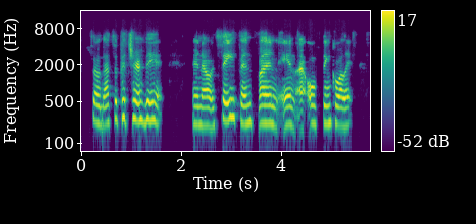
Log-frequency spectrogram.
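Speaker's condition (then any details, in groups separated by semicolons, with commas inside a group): Cerebral palsy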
